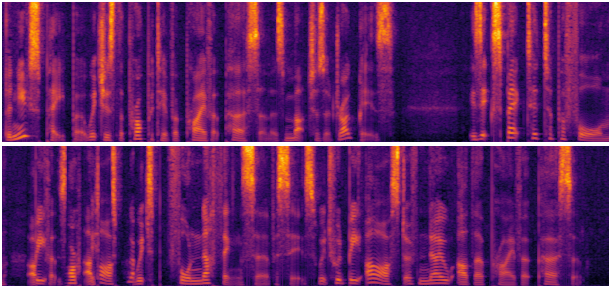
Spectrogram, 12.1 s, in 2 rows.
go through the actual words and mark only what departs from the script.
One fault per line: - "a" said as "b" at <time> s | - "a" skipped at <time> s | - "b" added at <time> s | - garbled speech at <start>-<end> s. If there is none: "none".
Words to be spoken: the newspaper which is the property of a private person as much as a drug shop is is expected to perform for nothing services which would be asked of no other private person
- "shop" skipped at 3.6 s
- garbled speech at 6.3-7.7 s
